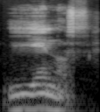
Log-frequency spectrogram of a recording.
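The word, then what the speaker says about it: γένος: Ienos. É escrito genos, mas você pronuncia ienos.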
